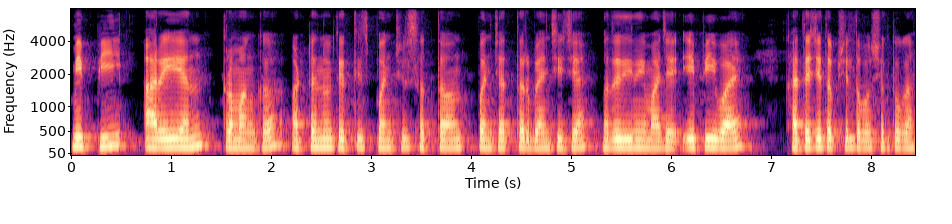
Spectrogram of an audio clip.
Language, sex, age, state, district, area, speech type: Marathi, male, 30-45, Maharashtra, Akola, urban, read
